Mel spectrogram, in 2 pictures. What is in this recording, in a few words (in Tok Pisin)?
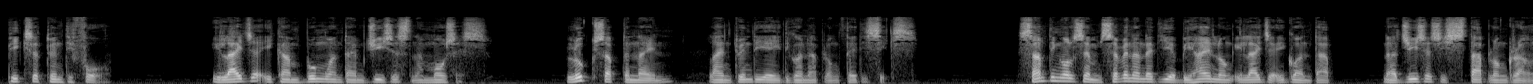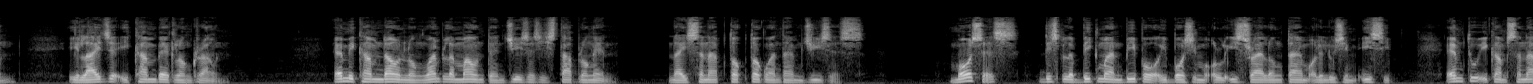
tok pisin, drama; png nt drama; servants of god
